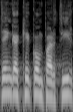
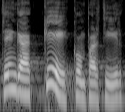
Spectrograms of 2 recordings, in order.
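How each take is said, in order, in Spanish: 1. La palabra que se dice sin énfasis. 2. La palabra que se dice con énfasis.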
